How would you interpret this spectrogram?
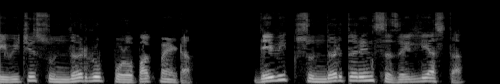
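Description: From start to finish the speech carries heavy HE-AAC compression damage, likely from coding at a very low bitrate, around 16 kbps. Nothing reaches above 11.8 kHz, yet the top octave is still present because it has been rebuilt from copied lower bands rather than coded directly. The difference from plain low-pass filtering is that the treble is present but false: s sounds come out gritty, lispy and metallic, with harmonics that fail to line up above the crossover.

At 4.49 s a pre-echo appears: a brief hiss, about 12 ms long, arrives just ahead of a sharp onset. The codec spread quantisation noise sized for the loud attack across its whole transform block, so that noise also fills the quiet instant before the attack and leaves the onset softened and smeared. Unlike a click or dropout, it is a short wash of noise that leads into the attack instead of breaking it.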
